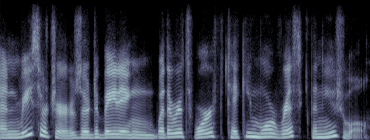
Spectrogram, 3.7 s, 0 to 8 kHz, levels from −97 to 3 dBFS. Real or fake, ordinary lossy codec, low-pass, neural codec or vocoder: fake; Opus, 32 kbps; 7.2 kHz; autoencoder, 48 kHz, 128 numbers a frame, DAC-VAE, trained on Japanese speech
